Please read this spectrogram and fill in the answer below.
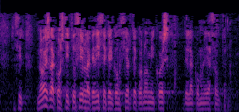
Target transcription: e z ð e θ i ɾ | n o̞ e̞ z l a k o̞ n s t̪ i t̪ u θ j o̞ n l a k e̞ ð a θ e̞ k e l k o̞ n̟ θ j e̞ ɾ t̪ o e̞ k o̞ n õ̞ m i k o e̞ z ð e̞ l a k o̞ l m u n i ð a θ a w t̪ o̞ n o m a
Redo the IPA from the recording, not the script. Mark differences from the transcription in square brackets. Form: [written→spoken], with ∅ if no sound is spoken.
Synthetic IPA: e z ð e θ i ɾ | n o̞ e̞ z l a k o̞ n s t̪ i t̪ u θ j o̞ n l a k e̞ ð [a→i] θ e̞ k e l k o̞ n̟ θ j e̞ ɾ t̪ o e̞ k o̞ n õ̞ m i k o e̞ z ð e̞ l a k o̞ [l→∅] m u n i ð a θ a w t̪ o̞ n o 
